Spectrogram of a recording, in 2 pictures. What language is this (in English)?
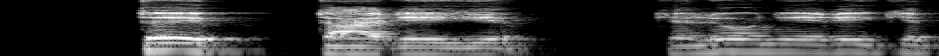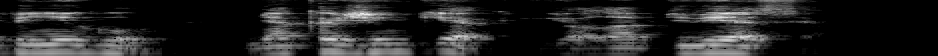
Lithuanian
